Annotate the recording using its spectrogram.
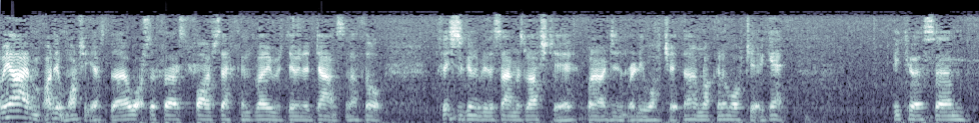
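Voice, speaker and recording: A man talks at a very fast pace in a fairly low pitch. Audible room echo and noticeable background noise are present. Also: ordinary pitch variation. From West Midlands, England (Birmingham). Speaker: vlogger. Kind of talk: casual rant to camera. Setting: home, camera in wardrobe. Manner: animated.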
